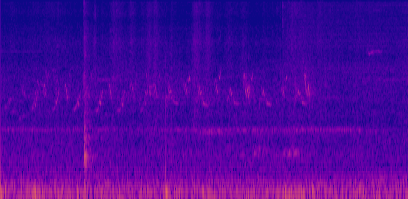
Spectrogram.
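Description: A bird singing a quick run of short, sliding chirps, about four or five a second, for around four seconds before stopping, over a low background rumble and a faint steady hum.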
